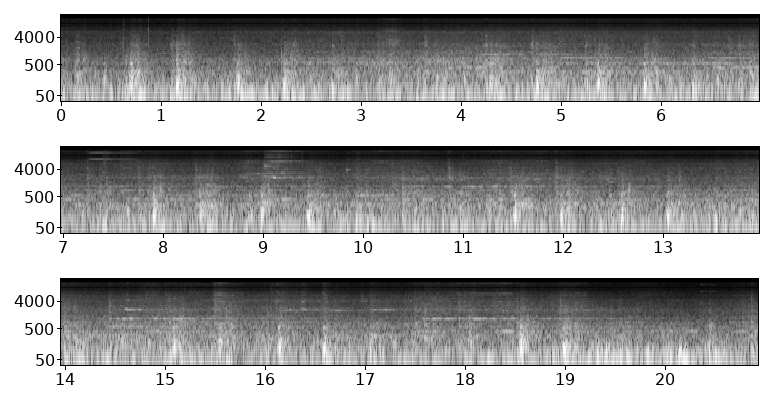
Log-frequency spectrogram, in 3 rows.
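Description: Departing First Capital Connect Class 313 electric multiple unit, its wheels clattering over the station pointwork with short squeals from the flanges coming and going as it curves away.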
